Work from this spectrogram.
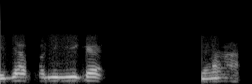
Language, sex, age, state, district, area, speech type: Maithili, male, 60+, Bihar, Samastipur, rural, conversation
